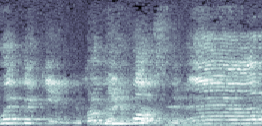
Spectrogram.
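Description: Speech only: men talking into microphones on a stage, heard through a television's speaker.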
